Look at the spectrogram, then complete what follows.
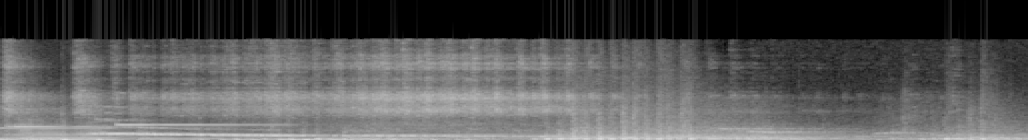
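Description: A live band playing, with a long siren-like tone that slides slowly down in pitch for about two and a half seconds. After that a lower held note with several voices or instruments takes over, easing off a little near the end.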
